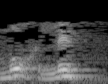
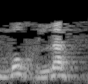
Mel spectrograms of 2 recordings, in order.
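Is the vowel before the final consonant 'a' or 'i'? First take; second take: i; a. First: The second-to-last vowel is 'i', as mukhlis. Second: The second-to-last vowel is 'a', as mukhlas. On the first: One who offers sincere devotion. "مخلص ہوتا ہے اخلاص پیش کرنے والا اپنے رب کے حضور" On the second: One who has been chosen and set apart. "مخلص یہ ہے کہ جسے اللہ تعالیٰ خاص کر لے اپنے لیے"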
